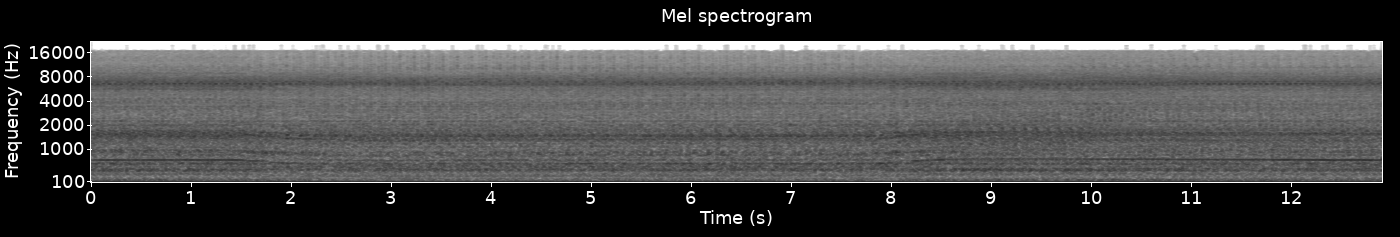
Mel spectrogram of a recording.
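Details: Honda Civic EK3 with D15Z6 engine at idle: light, fairly uneven tapping under the engine about three taps a second; engine knock of unknown origin.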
